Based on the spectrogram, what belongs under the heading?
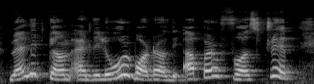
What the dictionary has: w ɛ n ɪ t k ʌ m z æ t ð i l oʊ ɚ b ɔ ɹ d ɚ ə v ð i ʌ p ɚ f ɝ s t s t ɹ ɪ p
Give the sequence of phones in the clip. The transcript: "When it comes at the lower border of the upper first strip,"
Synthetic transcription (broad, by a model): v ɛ n ɪ t k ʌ m æ t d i l oʊ ɚ b ɔ ɹ d ɚ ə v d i ʌ p ɚ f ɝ s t t ɹ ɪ p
